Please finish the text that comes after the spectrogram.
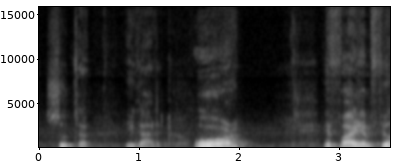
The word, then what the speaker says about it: Sutta: in the Metta Sutta, or Metta Sutta. That's a Pali. They use the pronunciation Sutta.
